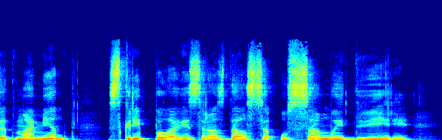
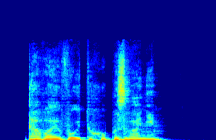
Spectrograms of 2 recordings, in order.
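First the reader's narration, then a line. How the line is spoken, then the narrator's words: Trembling voice. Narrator (Russian): дрожащим голосом предложила Саша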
